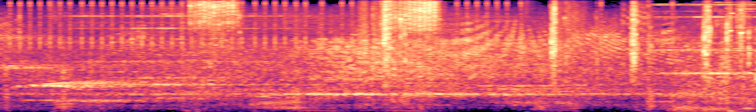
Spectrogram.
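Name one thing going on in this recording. Short game clicks tick as building pieces are picked from a menu.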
